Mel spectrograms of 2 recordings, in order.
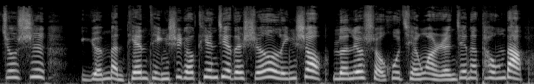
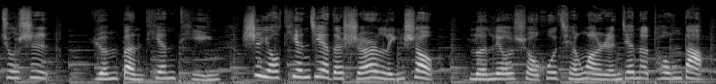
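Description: First: It is said at a normal pace. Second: It is said more slowly.

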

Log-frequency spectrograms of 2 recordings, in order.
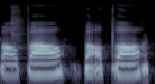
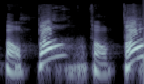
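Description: First: It is said in a low, deep voice. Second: It is said in a high baby voice.

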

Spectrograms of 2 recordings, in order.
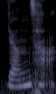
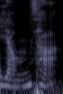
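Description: First: The first syllable ends with open lips, an n. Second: The first syllable ends with closed lips, an m. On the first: The speaker calls it wrong. "假如你念错了" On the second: The speaker calls it right. "一定要闭嘴才可以把这个字发好音"

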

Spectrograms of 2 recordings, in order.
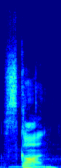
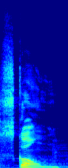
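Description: First: The vowel rhymes with gone. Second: The vowel rhymes with bone.

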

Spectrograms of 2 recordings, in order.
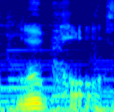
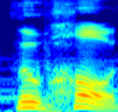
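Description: First: Only the first syllable carries the stress. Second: Both syllables carry equal heavy stress. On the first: The speaker calls it right. "人家其实念出来的声音是loophole loophole 这样子的声音" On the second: The speaker calls it wrong. "很多人就会下意识的念错，念成什么loophole loophole，这样听起来就两个字都加重了"

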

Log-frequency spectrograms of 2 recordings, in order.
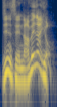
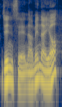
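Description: First: The pitch falls on the final よ. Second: The pitch rises on the final よ.

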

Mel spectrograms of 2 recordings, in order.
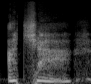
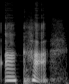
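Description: First: The second syllable begins with a ch sound. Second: The second syllable begins with a k sound. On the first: This seems to be the proper pronunciation. The speaker calls it right. "好像是应该是念这个阿恰" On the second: This is how it would be read in English. The speaker calls it wrong. "如果照英文的念法可能是阿卡"

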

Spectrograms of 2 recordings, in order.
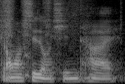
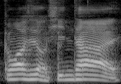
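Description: First: It is said with ordinary, low energy. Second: It is said with more energy and spirit.

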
